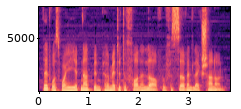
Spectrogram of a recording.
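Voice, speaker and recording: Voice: mid-range voice, fairly even intonation, fairly quick, a little mellow. A narrator reading scripted visual novel story text. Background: background music.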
